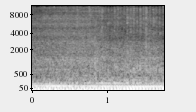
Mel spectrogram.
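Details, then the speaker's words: Ford XF Falcon ute, 351C V8, running on petrol from a primed carburetor bowl with failed fuel pump and timing not yet set: deep, steady rumble with no misses; running smoothly, better than before. "so I've just primed the bowl and I'll show you see what it sounds like on petrol I haven't done the timing yet and it's Keys bloody sounds pretty good definitely running better"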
